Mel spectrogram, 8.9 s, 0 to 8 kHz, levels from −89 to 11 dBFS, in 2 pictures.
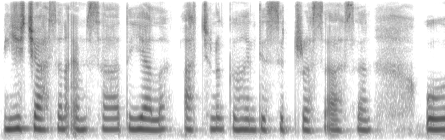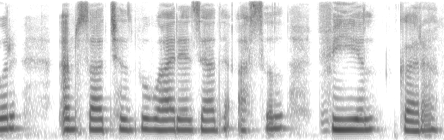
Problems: none marked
